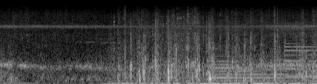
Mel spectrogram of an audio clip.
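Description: Horses' hooves clip-clop at a steady walking rhythm as riders go up a mountain slope past a log cabin through knee-deep snow, a series of sharp knocks growing louder as the riders approach, with no voices.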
